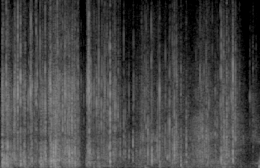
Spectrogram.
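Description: Parchment paper crinkles and rustles as it is peeled away from a freshly baked sourdough sandwich loaf lifted from its loaf pan, close and continuous with sharp crackling bursts, and no voices.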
